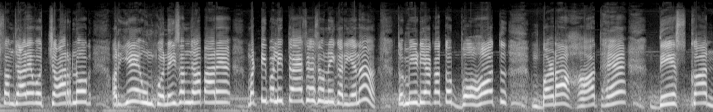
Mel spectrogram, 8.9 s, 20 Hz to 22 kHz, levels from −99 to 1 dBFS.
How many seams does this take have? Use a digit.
1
